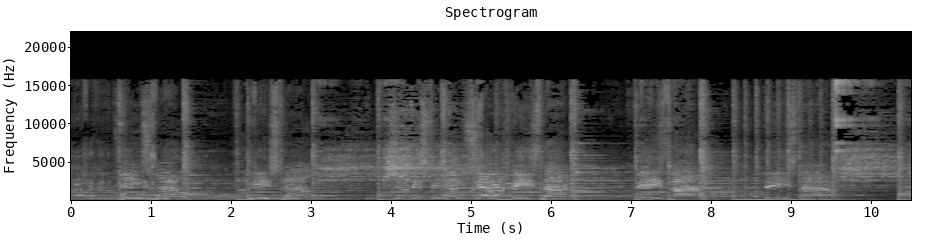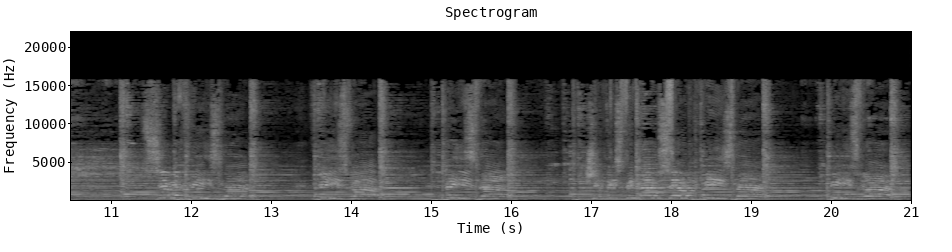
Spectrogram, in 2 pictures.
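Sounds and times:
person singing: 0.0 - 10.0, 10.6 - 21.0
acoustic band music: 0.0 - 21.0
cajon beat: 0.1 - 13.0.

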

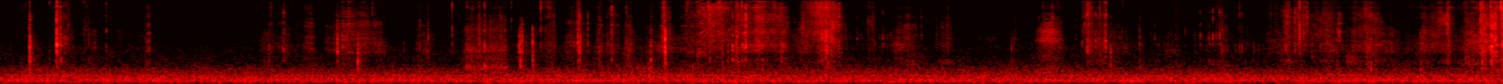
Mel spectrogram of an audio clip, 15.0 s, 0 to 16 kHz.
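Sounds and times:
paper rustling and crinkling: 2.6 - 9.6, 10.4 - 15.0.

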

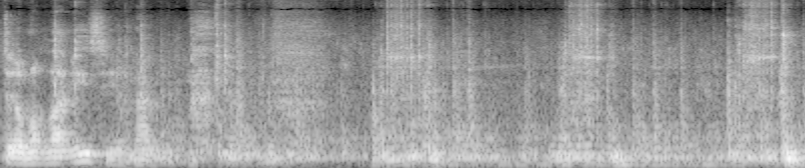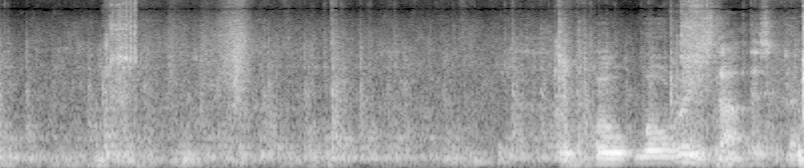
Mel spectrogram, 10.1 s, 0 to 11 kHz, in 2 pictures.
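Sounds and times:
metallic clicking: 2.4 - 2.8
spanner turning threaded rod: 2.4 - 2.8, 3.5 - 3.9, 4.6 - 5.0, 5.7 - 5.9.

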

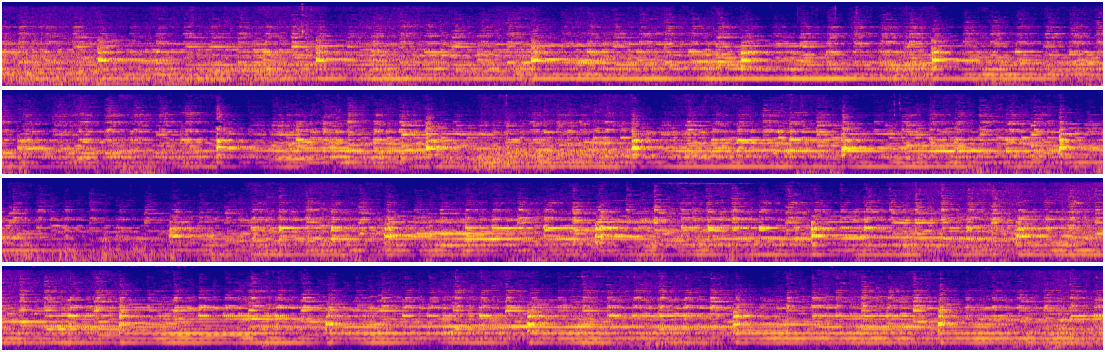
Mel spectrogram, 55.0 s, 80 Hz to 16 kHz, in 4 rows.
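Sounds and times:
church bells ringing: 0.0 - 55.0.

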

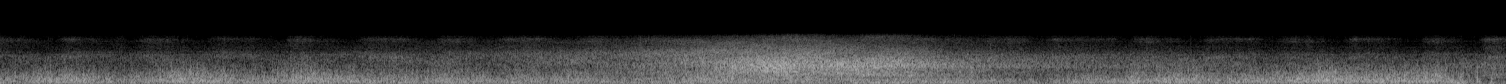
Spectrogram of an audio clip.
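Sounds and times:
road noise: 0.0 - 15.0
wind rushing over microphone: 0.0 - 15.0
car passing close by: 5.8 - 11.2.

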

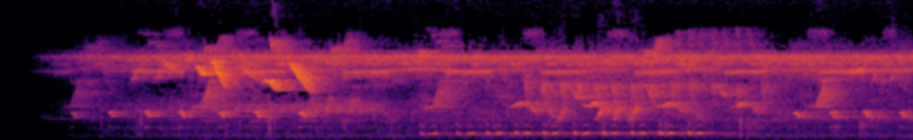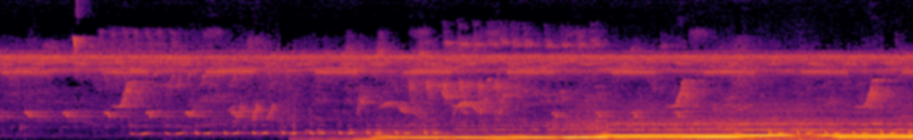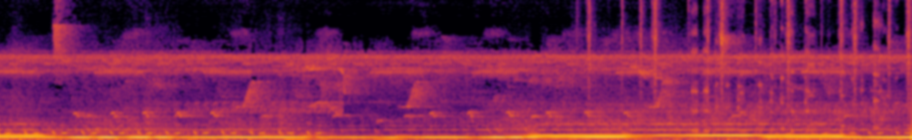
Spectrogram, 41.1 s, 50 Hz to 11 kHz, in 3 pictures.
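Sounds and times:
high insect drone: 4.9 - 41.0
rhythmic pulsing call: 17.9 - 41.0
low held musical tone: 18.1 - 41.0
birds chirping and calling: 36.7 - 41.0.

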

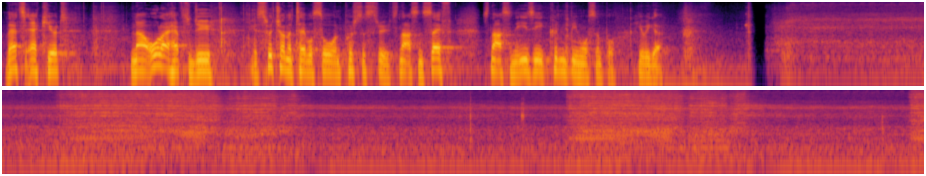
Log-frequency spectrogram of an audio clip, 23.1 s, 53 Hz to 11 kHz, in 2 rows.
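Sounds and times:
saw cutting plywood: 9.6 - 23.0
table saw running: 9.6 - 23.0.

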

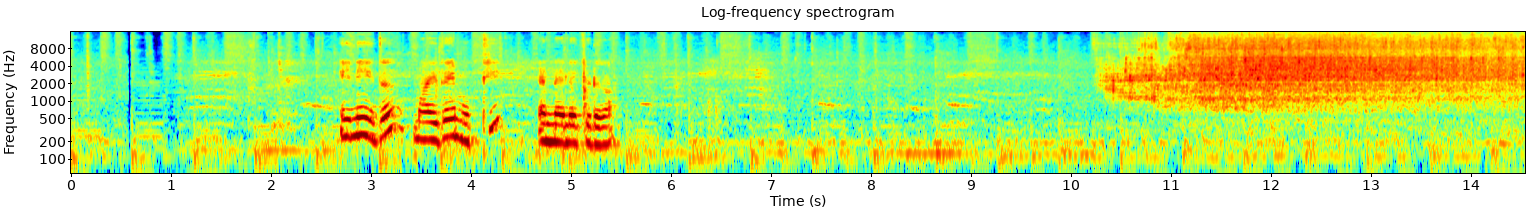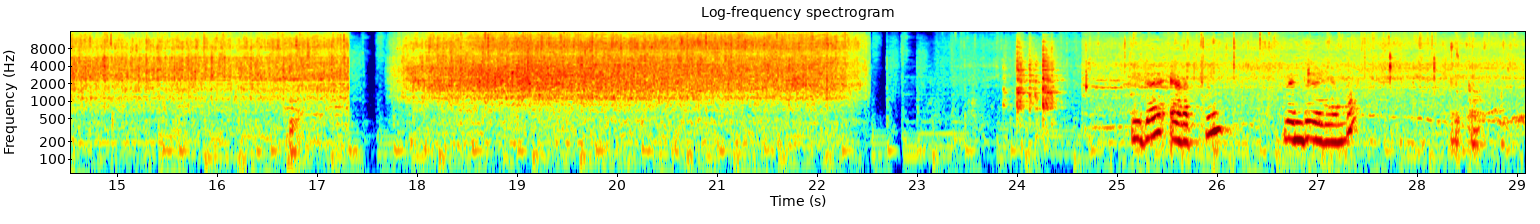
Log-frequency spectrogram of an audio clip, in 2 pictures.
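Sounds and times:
food deep-frying in oil: 10.3 - 22.6, 24.0 - 29.0.

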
